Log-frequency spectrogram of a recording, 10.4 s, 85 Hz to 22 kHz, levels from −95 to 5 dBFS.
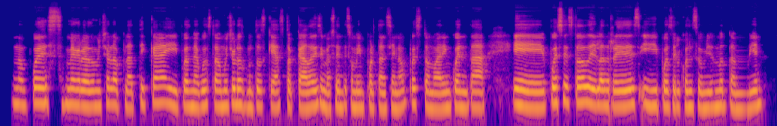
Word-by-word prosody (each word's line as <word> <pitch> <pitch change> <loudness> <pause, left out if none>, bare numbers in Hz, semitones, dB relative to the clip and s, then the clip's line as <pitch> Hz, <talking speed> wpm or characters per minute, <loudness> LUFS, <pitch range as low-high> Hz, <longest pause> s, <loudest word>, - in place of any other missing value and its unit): No, 220 -3 -5
pues, 230 0 0
me 225 0 0
agradó 205 -2 +2
mucho 205 +3 -3
la 215 -1 -1
plática 225 +5 -1
y, 215 -3 +1
pues, 205 0 -1
me 200 - 0
ha - - -1
gustado 210 0 -1
mucho 205 +2 +1
los 220 0 +2
puntos 200 +1 -4
que 200 - -1
has 195 +1 -5
tocado 195 -1 +1
y 205 - +1
se 220 - -2
me 195 - -1
hacen 195 +2 -3
de 210 - -7
suma 200 -1 -3
importancia, 195 -1 -4
¿no?, 190 +3 -4
pues 225 0 -3
tomar 185 -2 -1
en 190 +1 -2
cuenta, 195 -1 -1 0.3
eh, 195 -3 +4
pues, 235 +1 +3
esto 240 -1 +3
de 230 -3 +7
las 210 -1 +3
redes 205 +2 +3
y, 210 -2 -1
pues, 205 0 -1
el 195 -1 -3
consumismo 200 0 -2
también. 195 +3 -3
205 Hz, 235 wpm, -21 LUFS, 195-220 Hz, 0.3 s, de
